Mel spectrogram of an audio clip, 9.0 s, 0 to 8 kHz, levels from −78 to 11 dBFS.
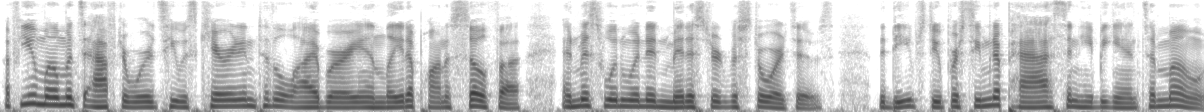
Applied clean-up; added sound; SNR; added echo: none; none; none; none.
